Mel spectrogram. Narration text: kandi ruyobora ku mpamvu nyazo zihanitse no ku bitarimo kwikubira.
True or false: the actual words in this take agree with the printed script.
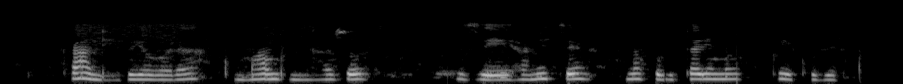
true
